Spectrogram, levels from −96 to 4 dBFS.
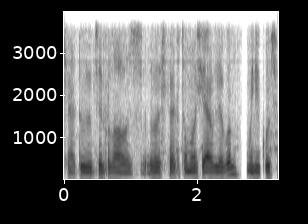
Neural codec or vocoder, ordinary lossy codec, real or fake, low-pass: codec, 16 kHz, 6 kbps, DAC; none; fake; 3.6 kHz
